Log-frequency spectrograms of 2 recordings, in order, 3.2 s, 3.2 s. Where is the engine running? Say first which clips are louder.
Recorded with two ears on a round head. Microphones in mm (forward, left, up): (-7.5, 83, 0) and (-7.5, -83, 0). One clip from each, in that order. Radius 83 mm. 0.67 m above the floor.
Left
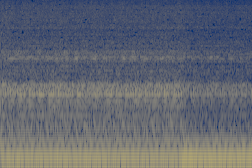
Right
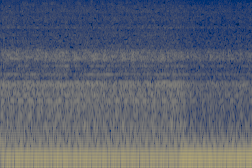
Left 4 dB; 55° right (ahead or behind), 2 m.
